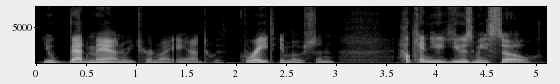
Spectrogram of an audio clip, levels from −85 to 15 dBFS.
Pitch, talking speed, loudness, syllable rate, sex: 140 Hz, 175 wpm, -24 LUFS, 4.9 syllables/s, male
